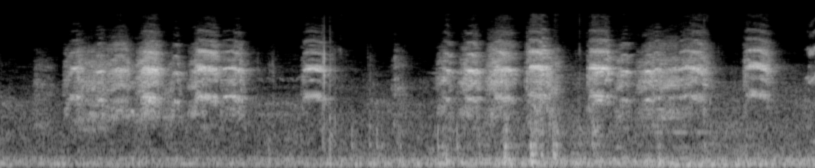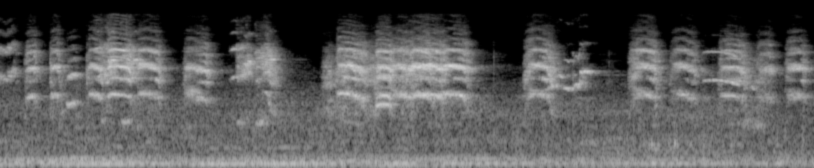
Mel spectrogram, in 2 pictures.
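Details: A female pied yellow sun conure gives loud, harsh squawks in quick repeated bursts.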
